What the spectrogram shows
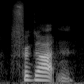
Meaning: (adjective) Of which knowledge has been lost; which is no longer remembered; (verb) past participle of forget; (noun) A person or thing that has been forgotten
- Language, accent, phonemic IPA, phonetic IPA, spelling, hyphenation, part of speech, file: English, US, /fɚˈɡɑ.tn̩/, [fɚˈɡɑ.ʔn̩], forgotten, for‧got‧ten, adjective / verb / noun, En-us-forgotten.ogg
